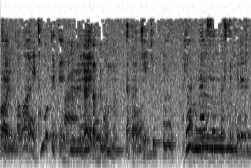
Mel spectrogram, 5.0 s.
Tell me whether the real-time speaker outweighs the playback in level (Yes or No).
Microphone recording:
No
